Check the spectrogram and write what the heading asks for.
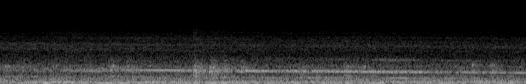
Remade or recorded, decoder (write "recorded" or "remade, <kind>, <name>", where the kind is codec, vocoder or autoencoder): recorded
